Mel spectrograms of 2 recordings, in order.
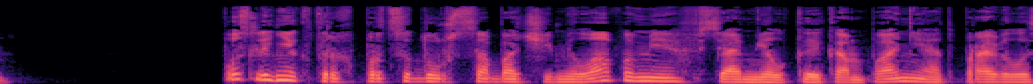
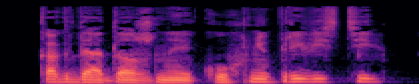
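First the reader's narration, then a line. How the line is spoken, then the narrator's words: Plain question. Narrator (Russian): спросил он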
